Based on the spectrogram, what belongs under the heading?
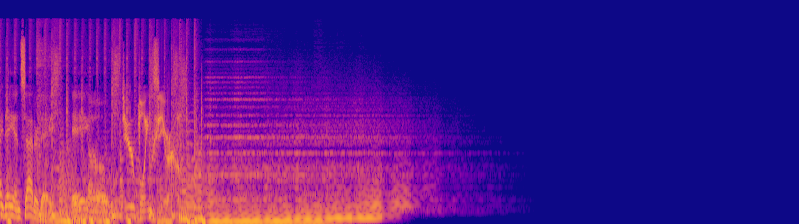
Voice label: PROMO WEEKEND MUSIC JAM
